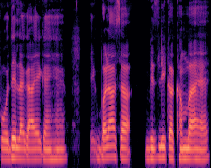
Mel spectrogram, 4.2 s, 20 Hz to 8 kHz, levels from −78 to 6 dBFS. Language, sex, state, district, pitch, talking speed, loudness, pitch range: Hindi, male, Jharkhand, Deoghar, 130 Hz, 140 wpm, -18 LUFS, 125-140 Hz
